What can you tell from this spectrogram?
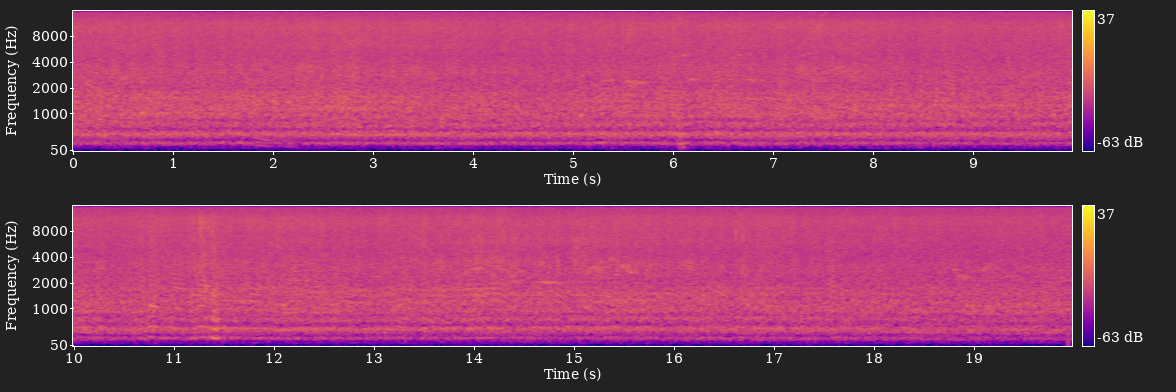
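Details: Steady natural bee buzzing, a broad humming drone of many insects with a couple of faint brief clicks standing out over the even, continuous sound.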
